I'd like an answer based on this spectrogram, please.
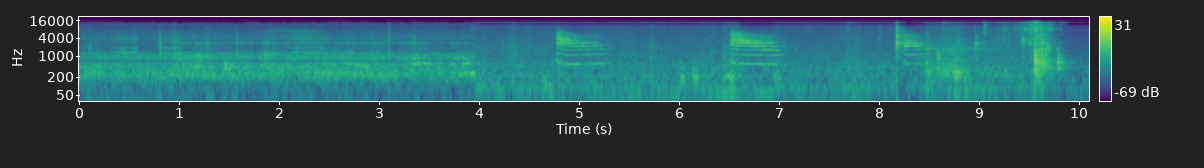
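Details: Cats playing and fighting; three short high meows come between a person's Malayalam speech asking whether fish is wanted, with indoor background noise and handling sounds.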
